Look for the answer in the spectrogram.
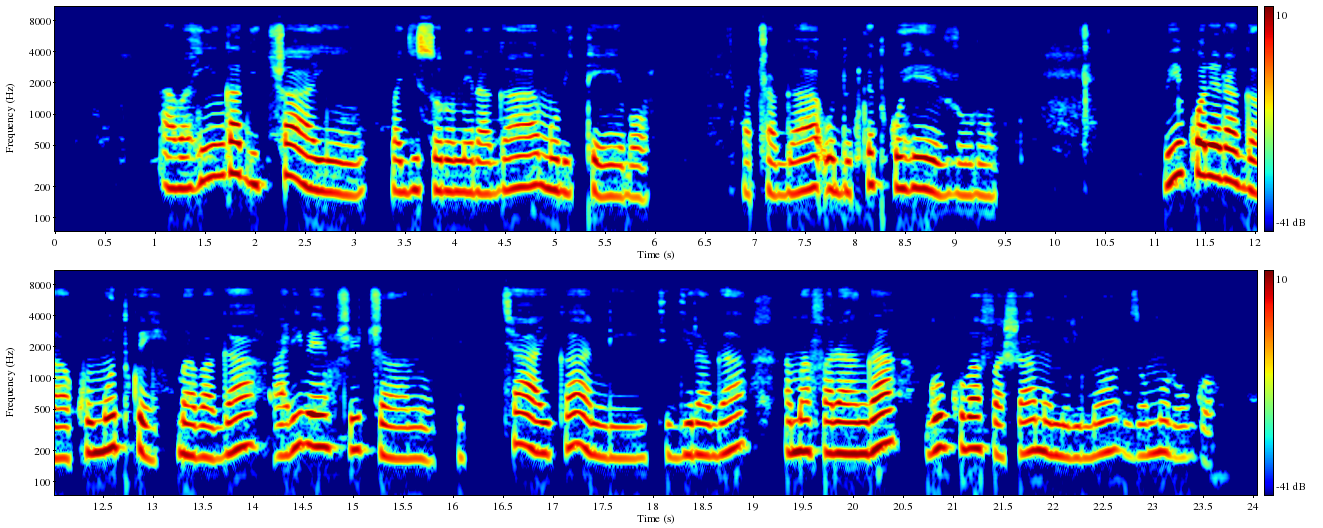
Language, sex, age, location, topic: Kinyarwanda, female, 18-24, Musanze, agriculture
